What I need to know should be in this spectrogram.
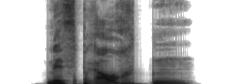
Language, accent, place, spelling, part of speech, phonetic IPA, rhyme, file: German, Germany, Berlin, missbrauchten, adjective / verb, [mɪsˈbʁaʊ̯xtn̩], -aʊ̯xtn̩, De-missbrauchten.ogg
- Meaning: inflection of missbrauchen: 1. first/third-person plural preterite 2. first/third-person plural subjunctive II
